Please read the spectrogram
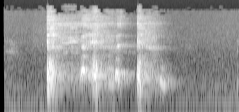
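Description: A woman with cystic fibrosis coughing, two bouts about a second apart, the first a quick run of several coughs; her lungs are feeling the effects of Covid.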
